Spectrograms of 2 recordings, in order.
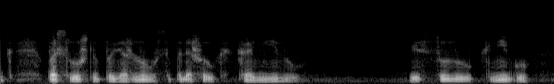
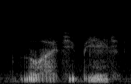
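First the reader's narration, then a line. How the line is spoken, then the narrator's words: Whispering in ear. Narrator (Russian): шептал на ухо Фабер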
